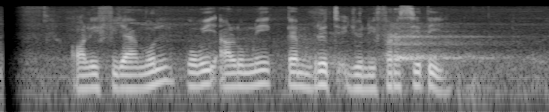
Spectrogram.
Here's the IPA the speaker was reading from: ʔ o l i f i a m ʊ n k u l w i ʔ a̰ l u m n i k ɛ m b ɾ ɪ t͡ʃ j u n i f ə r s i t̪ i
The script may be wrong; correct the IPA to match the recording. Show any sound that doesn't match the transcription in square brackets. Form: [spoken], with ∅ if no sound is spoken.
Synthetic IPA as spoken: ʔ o l i f i a m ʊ n k u [∅] w i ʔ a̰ l u m n i k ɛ m b ɾ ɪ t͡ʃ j u n i f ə r s i t̪ i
